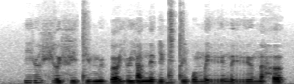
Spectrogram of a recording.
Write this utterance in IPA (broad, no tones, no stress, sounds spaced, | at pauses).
j y ç ø fʲ œ tʲ ɔ m y ɠ œ j y j a n e ɠ i dʲ u t i ɓ o m e rʲ ə n œ rʲ o n a h ə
